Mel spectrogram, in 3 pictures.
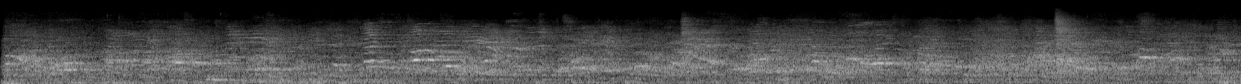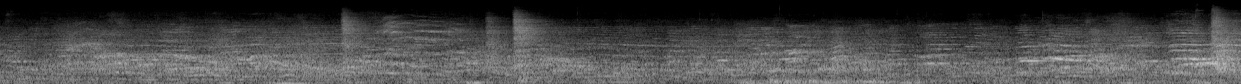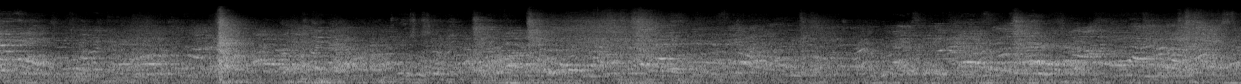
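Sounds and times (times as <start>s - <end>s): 
ambience of a children's indoor play park in the UK: 0.0s - 37.2s.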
